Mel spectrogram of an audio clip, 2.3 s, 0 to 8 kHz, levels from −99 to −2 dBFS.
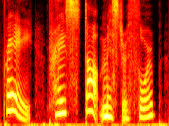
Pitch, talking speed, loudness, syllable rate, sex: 260 Hz, 135 wpm, -17 LUFS, 3.2 syllables/s, female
